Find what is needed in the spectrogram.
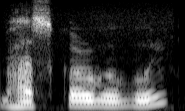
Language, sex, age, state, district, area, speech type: Assamese, male, 18-30, Assam, Sivasagar, rural, spontaneous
